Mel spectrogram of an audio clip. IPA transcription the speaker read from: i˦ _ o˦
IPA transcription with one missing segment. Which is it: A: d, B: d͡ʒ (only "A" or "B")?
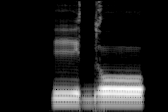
A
